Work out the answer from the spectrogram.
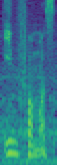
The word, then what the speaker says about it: Imfamous: Да, кстати, правильно говорить Imfamous.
